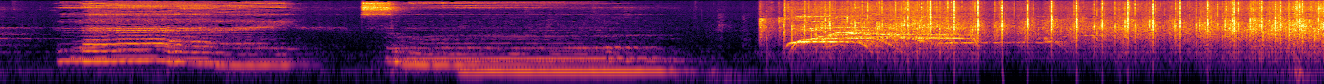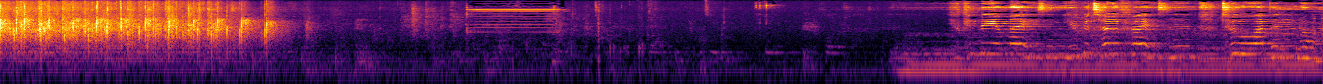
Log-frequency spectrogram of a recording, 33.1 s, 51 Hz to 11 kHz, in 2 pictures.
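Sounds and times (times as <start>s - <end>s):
vocal group holding chord: 0.0s - 3.9s, 4.5s - 8.8s, 27.6s - 33.0s
audience applauding and cheering: 9.5s - 20.3s.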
